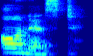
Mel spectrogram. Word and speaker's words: honest: Từ này âm hát bị câm mình sẽ đọc là honest.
